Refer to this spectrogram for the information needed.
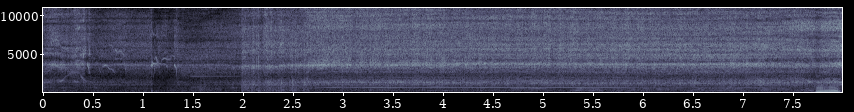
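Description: A sustained high-pitched whine with hissing and water spray; a dental implant drill preparing the implant sites.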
